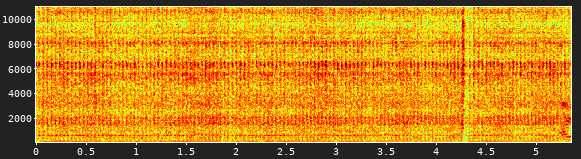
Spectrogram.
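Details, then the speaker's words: Old Honda with electric start jumped from a battery, held at fast idle on purpose: a rough, uneven beat with occasional sharp pops, misfiring. "I've got it idled up high on purpose. Hear that pop?"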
